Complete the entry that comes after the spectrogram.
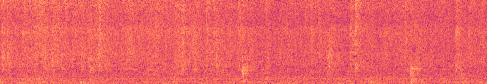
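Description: Meatballs frying in a pan with browned garlic and onion, a steady sizzle with scattered crackles, as a spatula stirs them.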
